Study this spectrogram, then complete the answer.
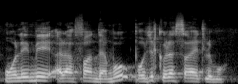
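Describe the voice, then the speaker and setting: A man giving an informal, animated Talmud class, quizzing his students and repeating key points. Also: fairly high pitch, fast talker. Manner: lively, animated, asks students questions, repeats himself. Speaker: rabbi teaching Talmud.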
